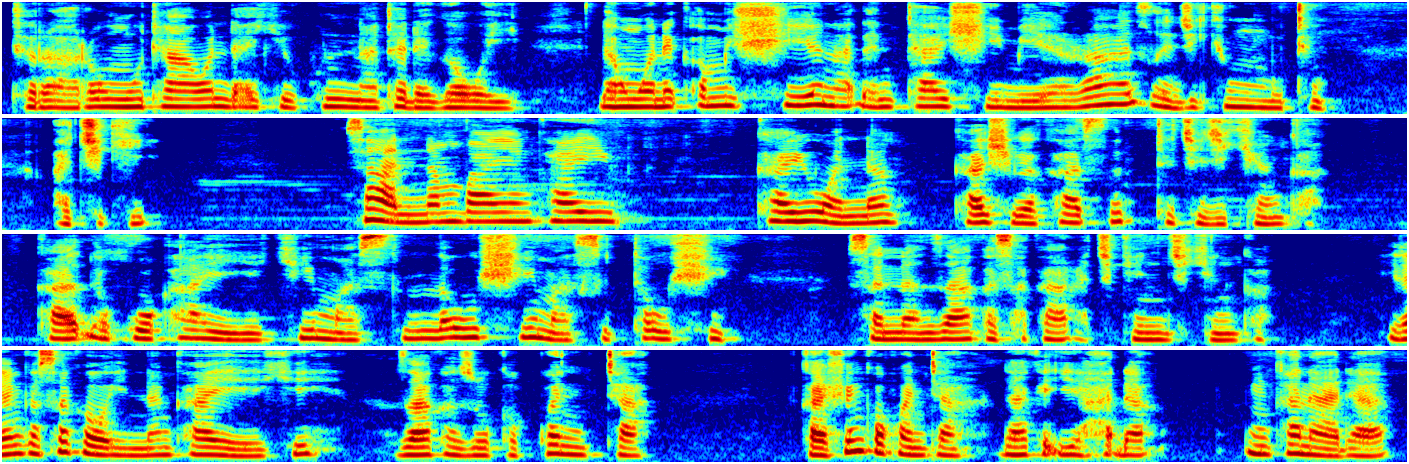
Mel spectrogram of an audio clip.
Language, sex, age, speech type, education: Hausa, female, 30-45, spontaneous, primary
